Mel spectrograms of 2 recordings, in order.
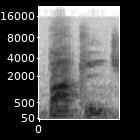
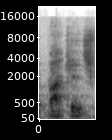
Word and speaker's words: package: But two syllable and above, message, passage, package. You don't say I have a package for you.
